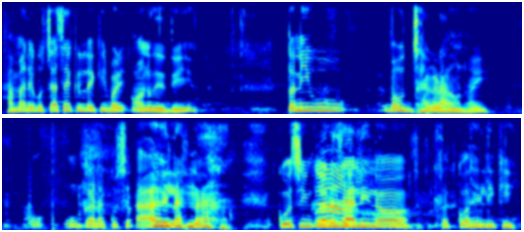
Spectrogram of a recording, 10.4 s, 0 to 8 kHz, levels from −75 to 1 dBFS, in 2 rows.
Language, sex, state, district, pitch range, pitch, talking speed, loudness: Bhojpuri, female, Uttar Pradesh, Ghazipur, 205-255 Hz, 225 Hz, 145 wpm, -17 LUFS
